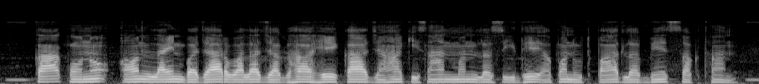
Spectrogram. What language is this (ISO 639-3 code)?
hne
